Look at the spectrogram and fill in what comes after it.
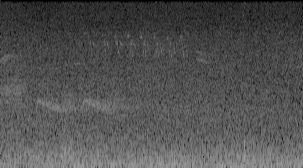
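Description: Faint bird calls over a steady outdoor hiss: a gliding call in the first two seconds, then a quick run of high chirps.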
